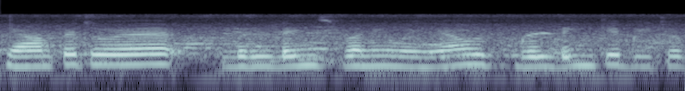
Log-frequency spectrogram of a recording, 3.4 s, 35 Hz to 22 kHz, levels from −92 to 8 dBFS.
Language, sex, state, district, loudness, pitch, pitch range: Hindi, female, Punjab, Pathankot, -16 LUFS, 210 Hz, 205-230 Hz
